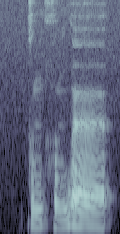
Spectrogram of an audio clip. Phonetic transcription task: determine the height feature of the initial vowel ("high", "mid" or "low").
high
